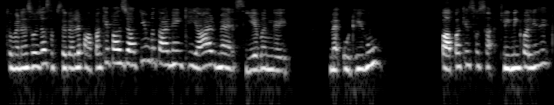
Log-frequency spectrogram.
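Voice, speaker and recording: A woman in her twenties, a vlogger telling a personal story in an animated way, switching between Hindi and English. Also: sits high. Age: 20s.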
